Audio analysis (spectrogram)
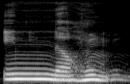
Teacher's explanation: نون مشدد ہونے کی وجہ سے حمزہ اور نون کی آواز کو آپس میں مضبوطی کے ساتھ ملائیں گے اور نون کی زبر کو ادا کریں گے۔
